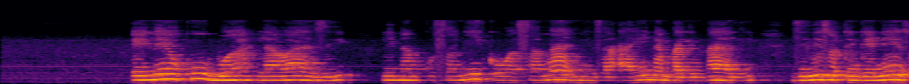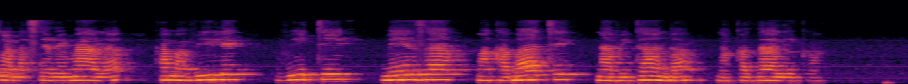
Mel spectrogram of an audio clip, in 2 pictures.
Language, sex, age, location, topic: Swahili, female, 18-24, Dar es Salaam, finance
